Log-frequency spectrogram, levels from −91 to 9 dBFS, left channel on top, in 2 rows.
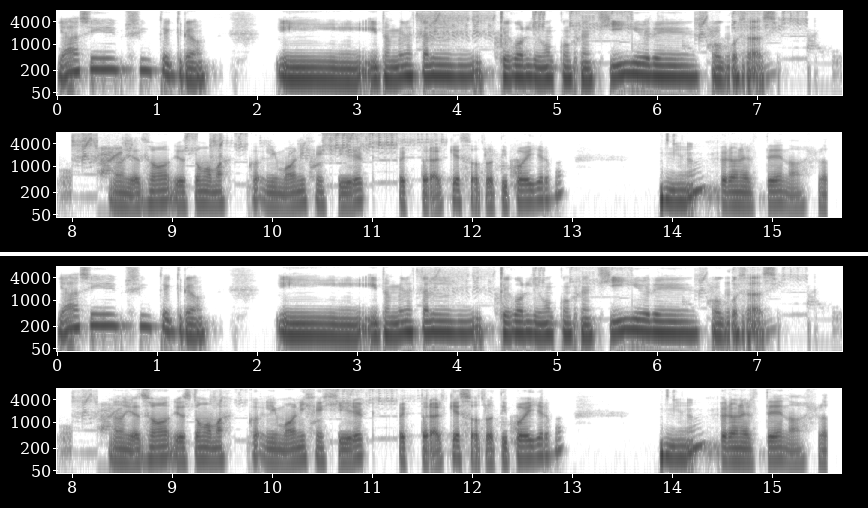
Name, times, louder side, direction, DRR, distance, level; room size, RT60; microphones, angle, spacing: voice 1, 0.0-1.5 1.8-1.9 2.2-7.2 13.9-14.5, equal, 10° left, 0.7 m, -27 dB
sound 1, 3.6-12.5, left 7 dB, 45° left, 7.1 m, -49 dB
voice 2, 8.4-10.9 11.3-12.9 14.5-15.6, right 2 dB, 75° right, 2.3 m, -31 dB
head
